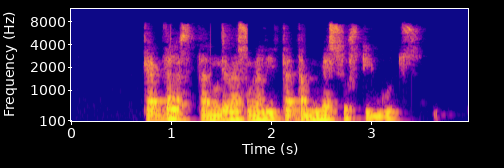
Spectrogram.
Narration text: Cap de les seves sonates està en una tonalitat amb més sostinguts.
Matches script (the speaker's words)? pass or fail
fail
